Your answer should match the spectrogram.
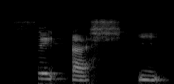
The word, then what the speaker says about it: chienne: Attention, dans chienne, j'entends un E, mais il n'y a pas d'accent sur le E. C'est parce que j'ai des lettres jumelles que mon E fait E.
